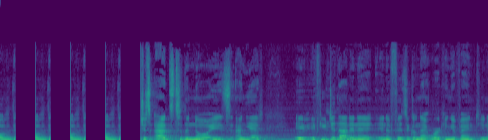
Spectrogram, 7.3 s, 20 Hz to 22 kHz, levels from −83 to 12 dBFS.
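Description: Stutter with silent gaps runs from 0.0 to 2.1 s: a 218 ms burst returns three times every 525 ms with 307 ms of digital silence between, likely a stalled stream replaying its last fragment.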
